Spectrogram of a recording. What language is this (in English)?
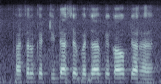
Magahi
